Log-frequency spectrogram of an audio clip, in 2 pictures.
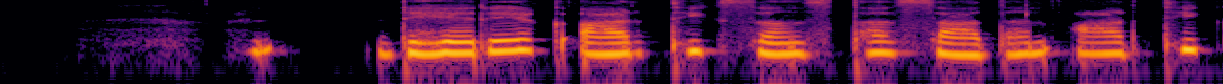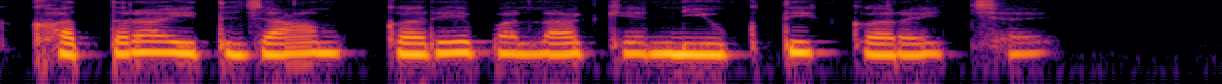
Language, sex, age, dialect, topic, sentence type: Magahi, female, 18-24, Western, banking, statement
